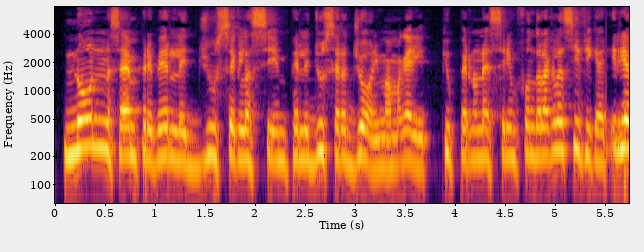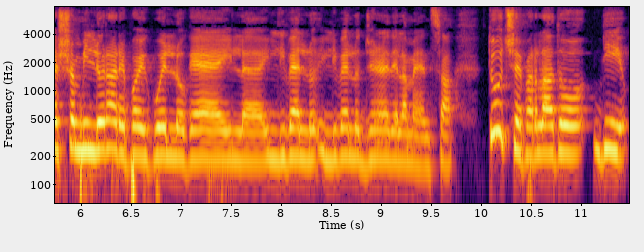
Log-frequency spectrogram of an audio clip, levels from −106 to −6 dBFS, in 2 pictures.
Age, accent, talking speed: 30-49, native, 185 wpm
